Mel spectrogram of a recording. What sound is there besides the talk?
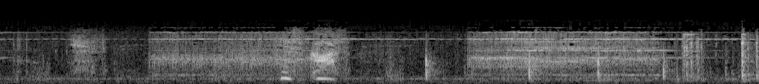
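telephone ringing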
